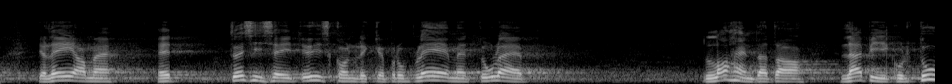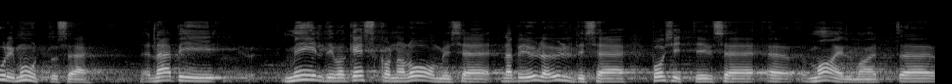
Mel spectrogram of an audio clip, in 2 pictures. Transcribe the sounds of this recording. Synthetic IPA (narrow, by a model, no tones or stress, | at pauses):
jɑle̞jːɑme̞et̪ːɤsʲise̞jd̪̥yhisko̞nd̪likːˑe̞pro̞b̥le̞ːme̞t̪uleb̥ | lɑɦe̞nd̪ɑd̪̥ɑlæb̥ikult̪ːuːɾimuːt̪ːˑuse̞ | læb̥i | me̞ːld̪ivɑke̞sko̞nːɑlo̞ːmise̞læb̥iyleyld̪ise̞po̞sʲit̪ːˑiːvse̞ | mɑːilmɑet̪ːˑ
